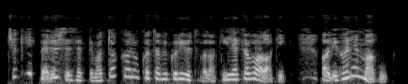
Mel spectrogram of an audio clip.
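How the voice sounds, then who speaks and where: A man voicing a frightened, breathless young woman pilot in an audiobook, talking in a high, excited rush. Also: gravelly, slightly rough, no room sound, studio quality, full character voice. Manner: high, excited, rushed pleading.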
